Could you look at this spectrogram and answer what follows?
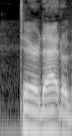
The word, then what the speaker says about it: pterodactyl: No, it's how come you couldn't hear the pterodactyl go to the bathroom? – Why not? – Because the P is silent.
